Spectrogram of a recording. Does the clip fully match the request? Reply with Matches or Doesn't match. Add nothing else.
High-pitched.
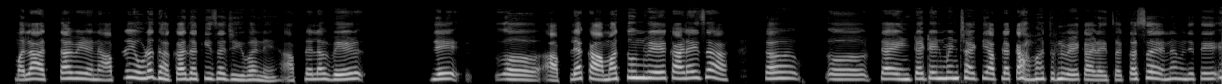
Matches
